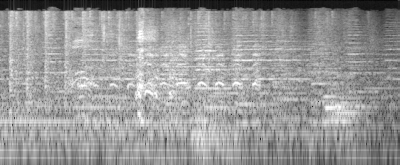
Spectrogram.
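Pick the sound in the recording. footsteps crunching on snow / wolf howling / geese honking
geese honking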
